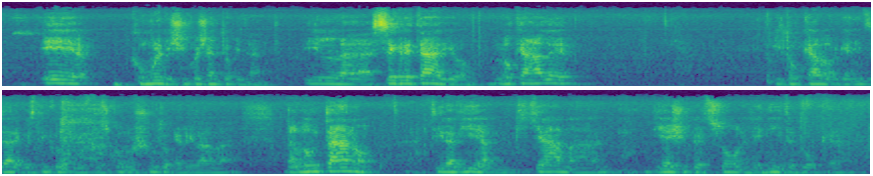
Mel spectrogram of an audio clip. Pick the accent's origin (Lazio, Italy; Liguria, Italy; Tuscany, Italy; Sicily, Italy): Tuscany, Italy; Pisa; vengo da Pisa, sono toscano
